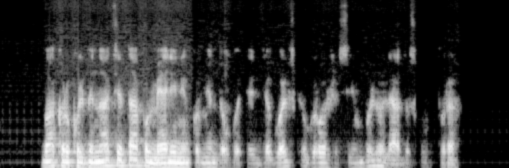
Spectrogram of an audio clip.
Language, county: Lithuanian, Telšiai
